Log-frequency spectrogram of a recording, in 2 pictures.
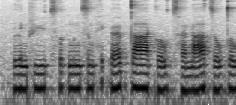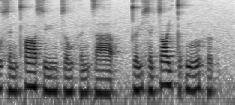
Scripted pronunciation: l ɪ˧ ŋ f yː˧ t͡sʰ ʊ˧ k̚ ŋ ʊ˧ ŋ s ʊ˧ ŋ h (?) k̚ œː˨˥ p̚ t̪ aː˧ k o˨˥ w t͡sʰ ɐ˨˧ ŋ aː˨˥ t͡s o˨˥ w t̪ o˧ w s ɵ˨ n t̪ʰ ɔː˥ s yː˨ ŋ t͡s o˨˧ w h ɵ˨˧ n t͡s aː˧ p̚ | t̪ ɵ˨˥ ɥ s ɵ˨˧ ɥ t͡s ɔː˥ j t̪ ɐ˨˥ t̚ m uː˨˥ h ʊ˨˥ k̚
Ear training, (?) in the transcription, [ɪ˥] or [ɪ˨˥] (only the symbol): ɪ˥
